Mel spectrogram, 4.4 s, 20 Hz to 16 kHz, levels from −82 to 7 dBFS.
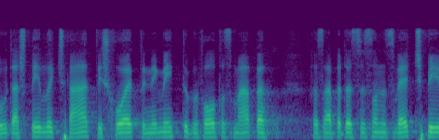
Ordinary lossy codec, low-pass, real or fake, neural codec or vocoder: none; 7.2 kHz; fake; codec, 16 kHz, 1 kbps, FunCodec, trained on LibriTTS, 50 frames a second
